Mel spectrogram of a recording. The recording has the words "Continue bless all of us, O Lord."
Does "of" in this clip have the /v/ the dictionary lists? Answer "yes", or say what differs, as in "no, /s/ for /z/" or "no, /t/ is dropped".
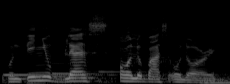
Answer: no, /b/ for /v/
